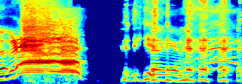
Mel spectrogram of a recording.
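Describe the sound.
A voice imitates a koala's harsh mating scream: one long, loud, strained bellow, a brief pause, then a rougher, groaning, pulsing cry, raw.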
